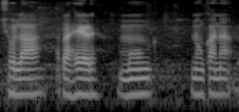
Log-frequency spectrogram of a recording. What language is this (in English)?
Santali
